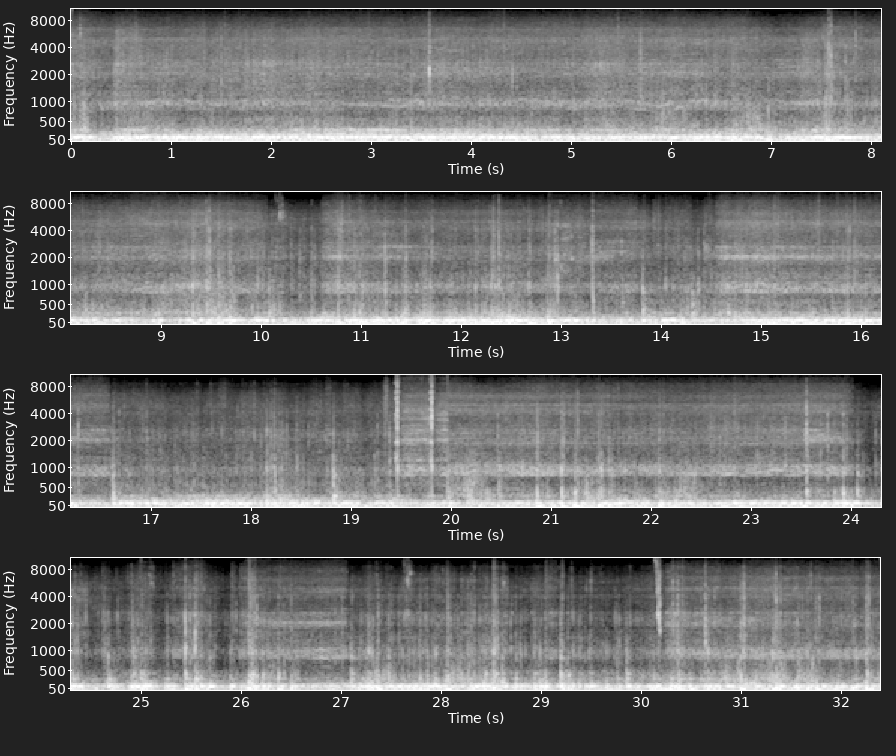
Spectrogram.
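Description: A mountain bike ridden along a dirt and leaf-litter trail, heard through the rider's camera microphone as a steady, loud low rumble with scattered short clicks and rattles, more of them in the second half.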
